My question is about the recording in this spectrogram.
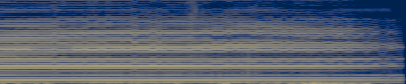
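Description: A woman's long held note in Hmong kwv txhiaj sung poetry, sustained on one steady pitch without a break and fading away near the end.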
